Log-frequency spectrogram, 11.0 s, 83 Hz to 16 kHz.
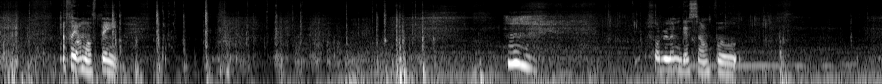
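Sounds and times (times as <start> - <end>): low steady hum: 3.7 - 11.0.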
